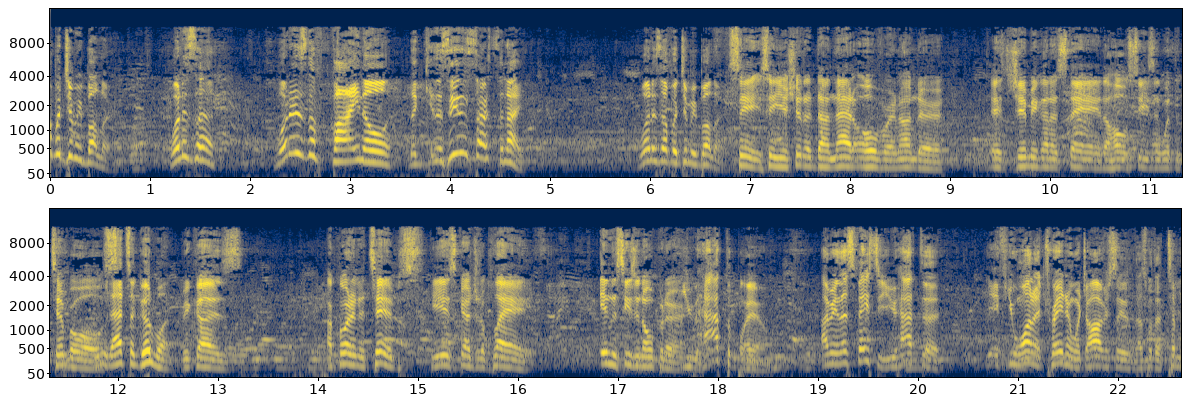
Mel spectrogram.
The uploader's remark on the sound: We bring you the best of our Live Celtics Opening Night Broadcast from The Harp (across the street from the TD Garden).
